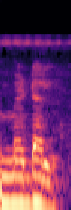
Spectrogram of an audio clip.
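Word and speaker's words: medal: MADEL में ए का उच्चारण अ के रूप में होता है, यानी मेडल, ठीक है।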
